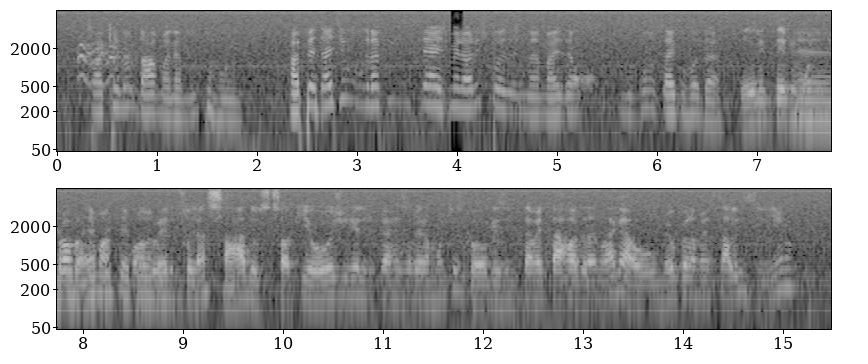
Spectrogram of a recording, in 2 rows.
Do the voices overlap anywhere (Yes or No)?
Yes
